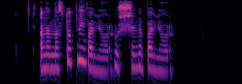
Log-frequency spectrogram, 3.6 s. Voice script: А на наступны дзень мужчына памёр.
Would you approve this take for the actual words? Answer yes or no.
no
